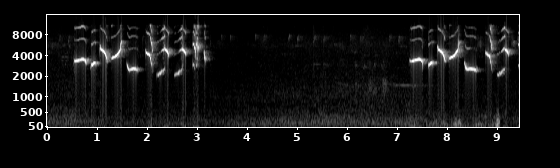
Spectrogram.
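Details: Loud forest-style song of an Oriental magpie-robin, used as a lure to draw rival birds into a singing contest. Two bursts of quick, sliding whistles about three seconds long are separated by several seconds of quiet.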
